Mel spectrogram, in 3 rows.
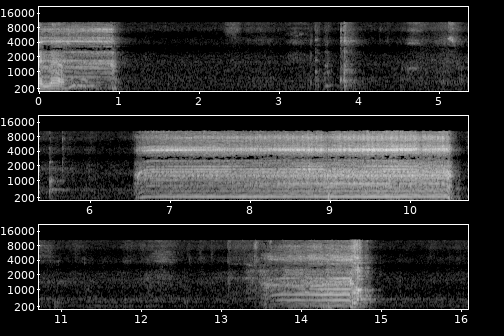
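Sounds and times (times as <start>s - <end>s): vending machine motor whining: 0.0s - 1.1s, 6.5s - 10.6s, 13.5s - 15.0s.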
